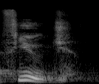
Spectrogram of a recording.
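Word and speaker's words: fuge (φυγή): Well, we make a soft G. Greek doesn't have a soft G. And we have fuge instead of fugue.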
